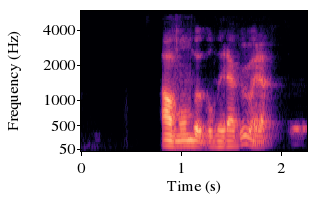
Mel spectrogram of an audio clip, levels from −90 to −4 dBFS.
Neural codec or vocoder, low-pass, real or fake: codec, 16 kHz, 0.8 kbps, ZipCodec; 5.4 kHz; fake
